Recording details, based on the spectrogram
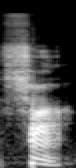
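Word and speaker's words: ف: ফা যখন উচ্চারণ করব তখন উপরের দাঁত ও নিচের ঠোঁটের পেট, উপরের দাঁত এসে স্পর্শ করবে নিচের ঠোঁটের পেটের মধ্যে এবং ভিতর থেকে বাতাস বের হবে, একদম নর্মাল আওয়াজ হবে, এটা হার্ড করার কোনো প্রয়োজন নেই।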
